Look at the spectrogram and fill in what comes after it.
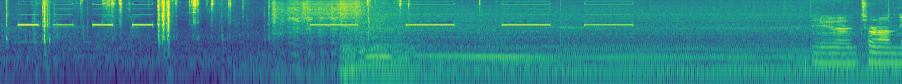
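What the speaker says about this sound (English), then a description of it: "Okay, going to start the car up." A Toyota Corolla or Matrix engine cranks and catches a few seconds in, then settles into a steady, loud idle after a stretch of door-chime beeps and brief movement noises, with the hum continuing to the end.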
